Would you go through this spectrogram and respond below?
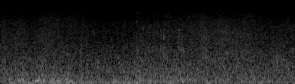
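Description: A stormy sea roars in the Sea of Thieves pirate game: steady rumbling wind, rain and surf wash together as a dense, even wall of noise with no distinct cracks, and no voices.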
